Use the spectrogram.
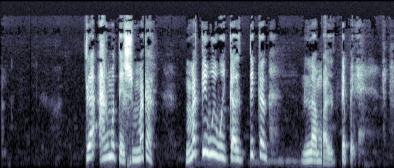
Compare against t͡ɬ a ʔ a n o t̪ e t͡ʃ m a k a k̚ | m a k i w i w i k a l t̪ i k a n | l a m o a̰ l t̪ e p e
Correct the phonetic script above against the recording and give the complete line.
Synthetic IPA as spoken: t͡ɬ a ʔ a m o t̪ e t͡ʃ m a k a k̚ | m a k i w i w i k a l t̪ i k a n | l a m o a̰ l t̪ e p e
